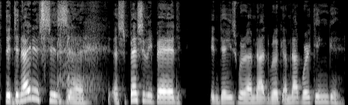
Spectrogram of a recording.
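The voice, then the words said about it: Imitates another person's voice. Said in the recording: “do a good impression of Trump saying tinnitus ... Gotta suck on the teeth when you talk, too.”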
